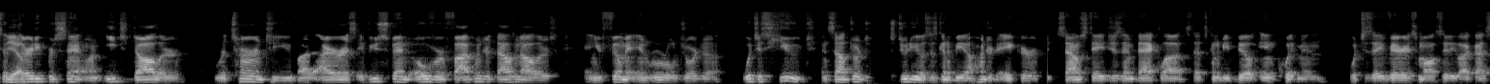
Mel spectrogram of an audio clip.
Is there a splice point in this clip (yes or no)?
yes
